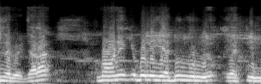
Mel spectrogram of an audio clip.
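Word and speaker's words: يدع: যারা আমরা অনেকে বলি ইয়াদুল ইয়াতিম না ইয়াদুল ইয়াতিম কোন শব্দ না ইয়াদু এখানে আইনের উপর তাসদীদ আইনটাকে দুইবার উচ্চারণ করতে হবে ইয়াদু ইয়াদু ইয়াদু ইয়াদুল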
